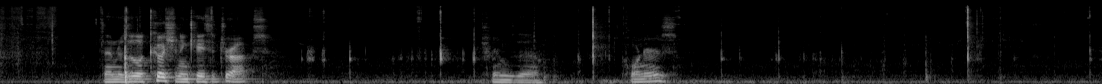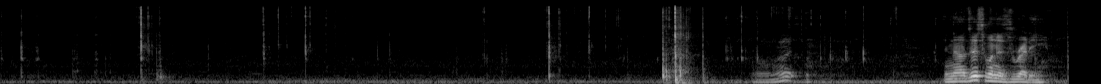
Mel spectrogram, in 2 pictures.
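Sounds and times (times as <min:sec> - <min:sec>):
faint low hum: 0:00.0 - 0:21.7.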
